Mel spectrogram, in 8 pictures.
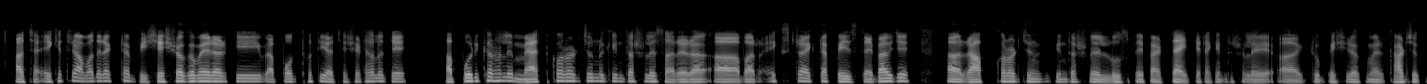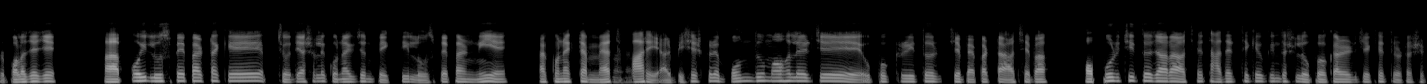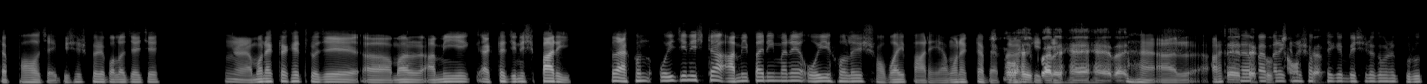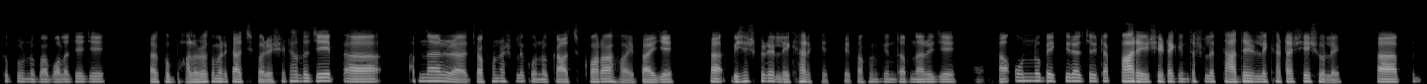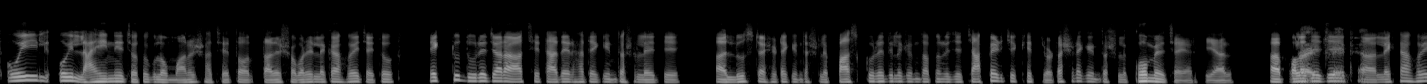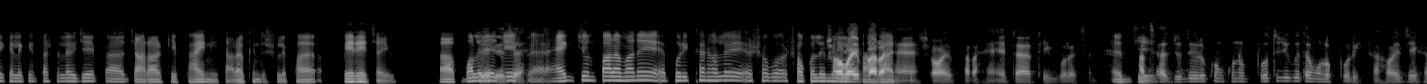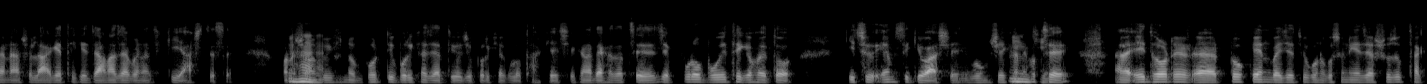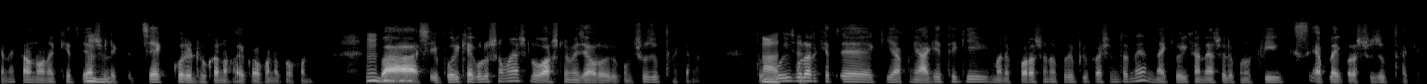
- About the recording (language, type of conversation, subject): Bengali, podcast, পরীক্ষার চাপ সামলাতে তুমি কী কী করো?
- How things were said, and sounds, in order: other background noise; tapping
